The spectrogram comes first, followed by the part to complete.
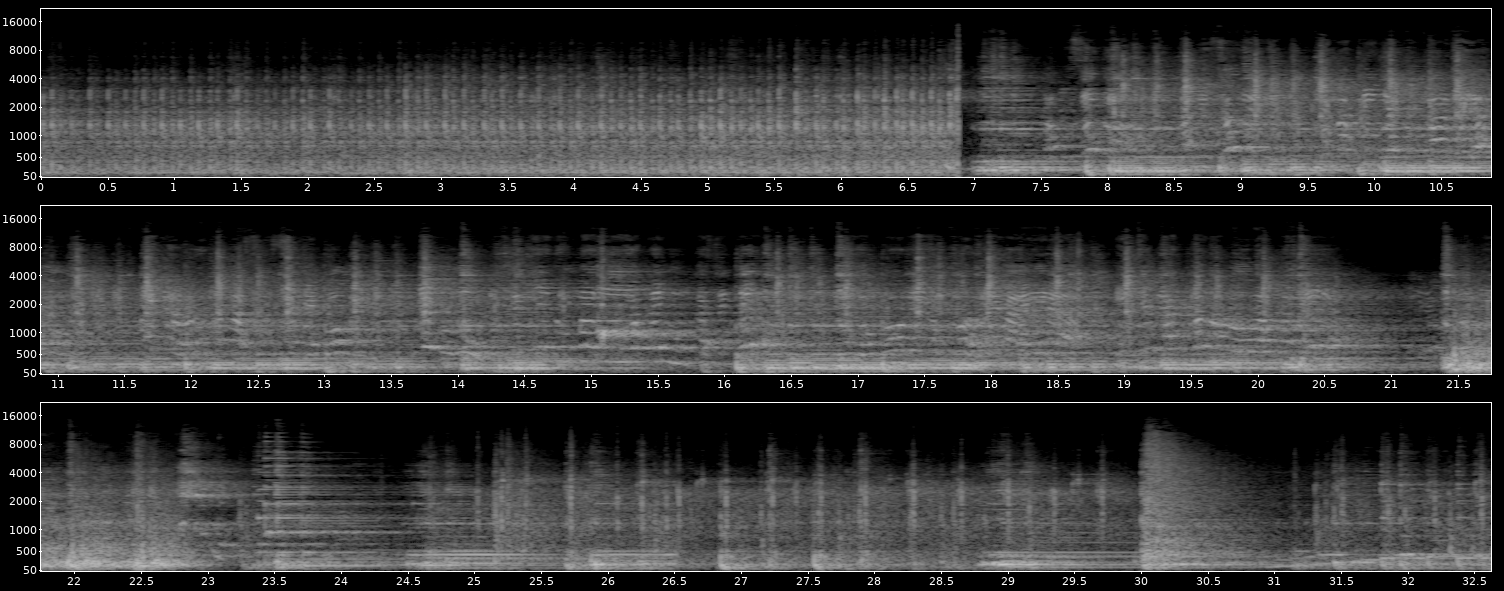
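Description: Flamenco music: a singing voice with guitar over sharp percussive strikes, the strikes thickest in the first seven seconds. The music breaks off abruptly about twenty seconds in, then resumes.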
